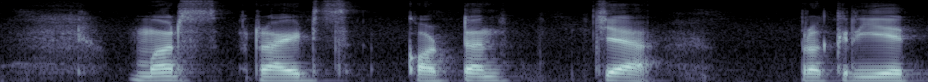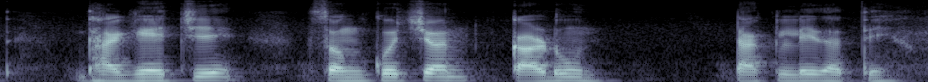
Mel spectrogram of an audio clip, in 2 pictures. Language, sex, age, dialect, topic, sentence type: Marathi, male, 18-24, Northern Konkan, agriculture, statement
